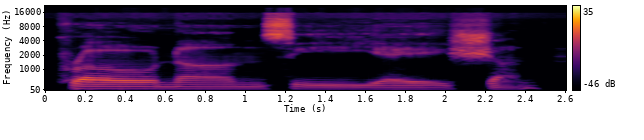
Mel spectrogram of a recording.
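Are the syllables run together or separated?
separated. The syllables are separated with small breaks. "they pronounce things by the syllables"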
